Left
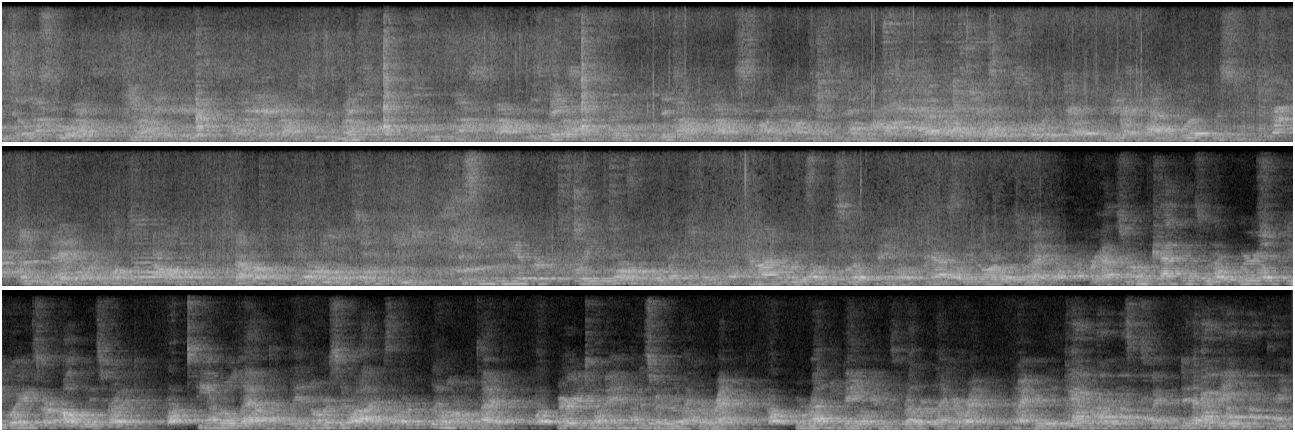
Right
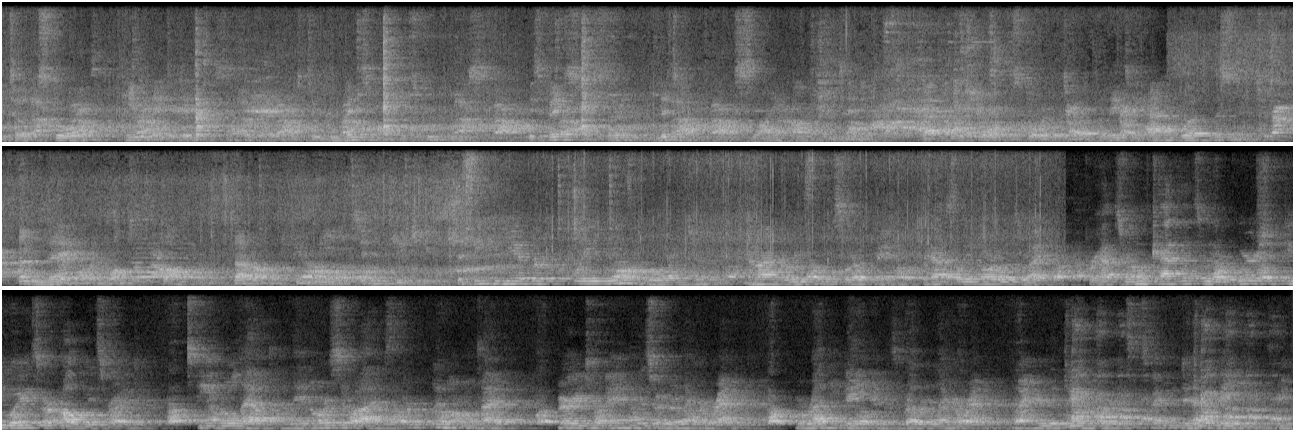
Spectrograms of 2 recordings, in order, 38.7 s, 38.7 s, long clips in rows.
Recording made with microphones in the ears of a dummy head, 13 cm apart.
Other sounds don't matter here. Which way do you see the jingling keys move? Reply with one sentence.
In this clip you hear the jingling keys move from right to left.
